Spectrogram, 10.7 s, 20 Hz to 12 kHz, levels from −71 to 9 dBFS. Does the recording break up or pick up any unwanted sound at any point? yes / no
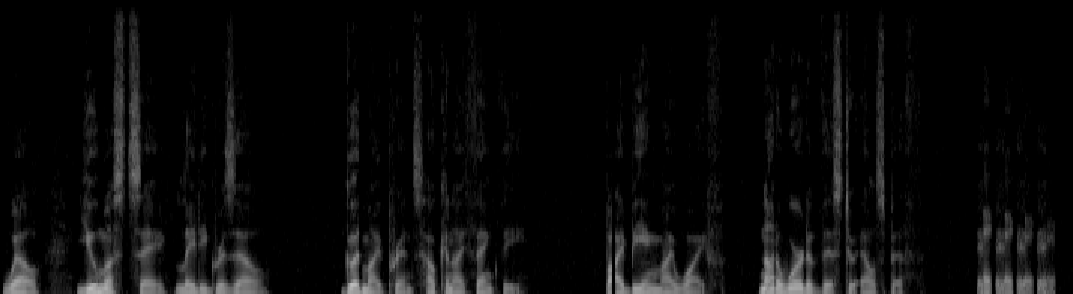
yes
